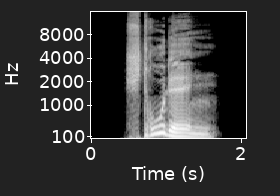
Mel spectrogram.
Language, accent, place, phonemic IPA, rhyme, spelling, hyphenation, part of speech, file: German, Germany, Berlin, /ˈʃtʁuːdl̩n/, -uːdl̩n, strudeln, stru‧deln, verb, De-strudeln.ogg
- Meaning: to swirl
